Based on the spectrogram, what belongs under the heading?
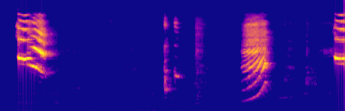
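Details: Alexandrine parakeet with a harsh falling squawk, then faint short chips, then a buzzy rising call, and a final sharp note at the end. The background is quiet.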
